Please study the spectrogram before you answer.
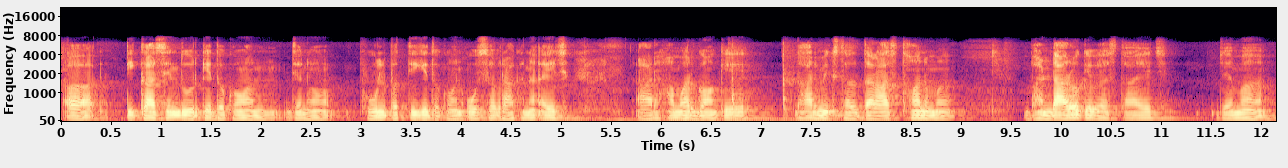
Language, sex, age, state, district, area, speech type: Maithili, male, 18-30, Bihar, Saharsa, rural, spontaneous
